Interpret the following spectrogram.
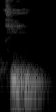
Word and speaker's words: Цфъьень: Слово цфень сейчас и пишется, и читается просто как тень.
